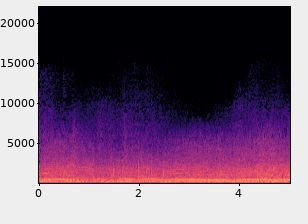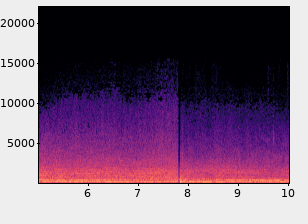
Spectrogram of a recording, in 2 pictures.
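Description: A pack of 2018 DTM race cars circles TT Circuit Assen in the racing game Assetto Corsa, their engines blending into a steady, close, droning whine that holds for ten seconds with a brief sharp click partway through.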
